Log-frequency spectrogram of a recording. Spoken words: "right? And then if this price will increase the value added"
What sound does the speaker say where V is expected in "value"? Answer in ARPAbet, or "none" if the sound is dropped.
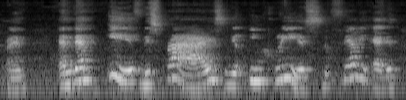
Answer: F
